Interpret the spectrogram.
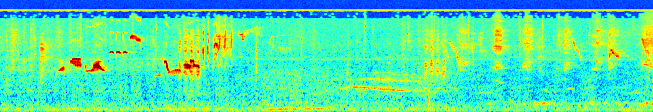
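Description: Quiet outdoor ambience with a few short bird chirps, clustered between one and three seconds in and one more near the end.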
